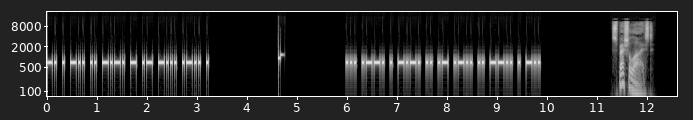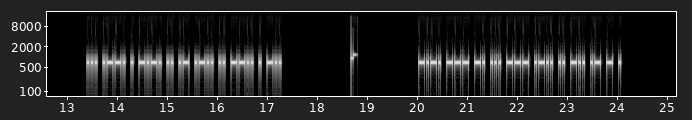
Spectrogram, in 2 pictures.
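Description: A telegraph key taps out Morse code as rapid, steady beeps.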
